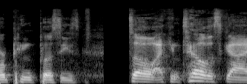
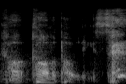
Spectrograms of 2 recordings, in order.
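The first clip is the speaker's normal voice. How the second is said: low, much softer instruction; retold low aside; 6 semitones lower, 14 dB quieter than usual. Other owner to bartender, low quiet aside. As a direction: pass the order on discreetly. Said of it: "and he's like".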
